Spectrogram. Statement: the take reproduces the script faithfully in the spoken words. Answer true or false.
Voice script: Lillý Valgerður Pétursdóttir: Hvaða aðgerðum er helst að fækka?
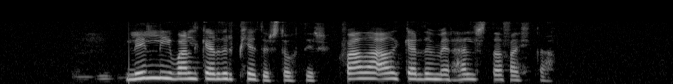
true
